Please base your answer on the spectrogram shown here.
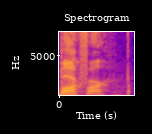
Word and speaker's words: Boockvar: I've heard it pronounced Boockvar.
